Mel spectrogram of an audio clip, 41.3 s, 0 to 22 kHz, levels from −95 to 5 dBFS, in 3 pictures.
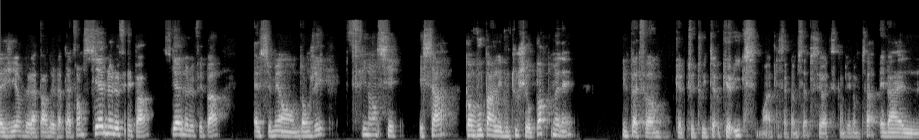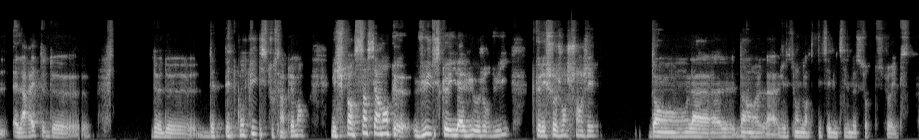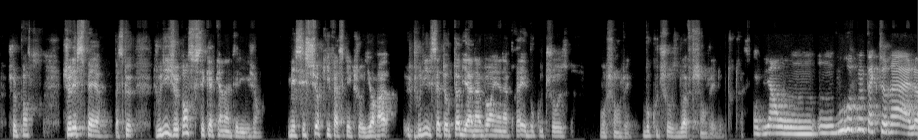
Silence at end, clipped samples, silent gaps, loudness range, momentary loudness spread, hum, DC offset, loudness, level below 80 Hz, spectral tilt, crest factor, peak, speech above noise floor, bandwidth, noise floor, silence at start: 0 s; under 0.1%; none; 7 LU; 15 LU; none; under 0.1%; -19 LUFS; -58 dBFS; -5 dB/octave; 20 dB; 0 dBFS; 57 dB; 12.5 kHz; -76 dBFS; 0 s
